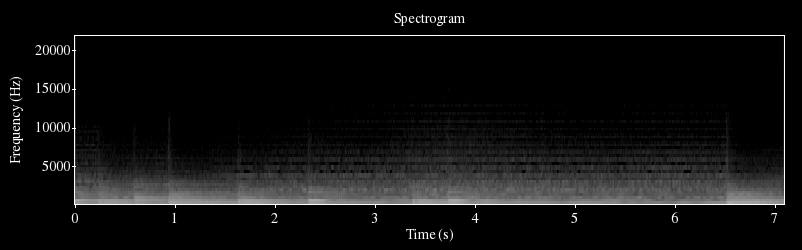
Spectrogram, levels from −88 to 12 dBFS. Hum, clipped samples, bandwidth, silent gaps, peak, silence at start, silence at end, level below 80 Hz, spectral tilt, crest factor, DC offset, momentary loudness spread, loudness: none; under 0.1%; 8.4 kHz; none; -16 dBFS; 0 s; 0 s; -58 dBFS; -7.5 dB/octave; 16 dB; under 0.1%; 11 LU; -33 LUFS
